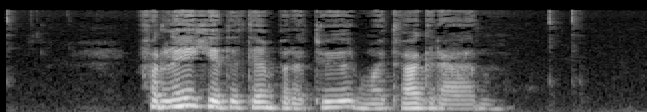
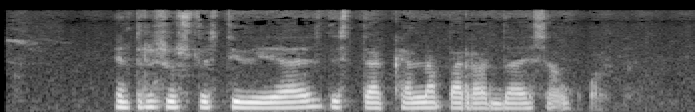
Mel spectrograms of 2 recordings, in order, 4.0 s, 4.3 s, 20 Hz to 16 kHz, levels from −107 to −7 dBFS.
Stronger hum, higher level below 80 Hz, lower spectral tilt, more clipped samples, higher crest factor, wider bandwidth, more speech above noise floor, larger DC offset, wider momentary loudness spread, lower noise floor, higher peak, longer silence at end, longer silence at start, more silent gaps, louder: neither; second, -66 dBFS vs -58 dBFS; about the same, -5.5 dB/octave vs -6.5 dB/octave; neither; about the same, 20 dB vs 16 dB; about the same, 11.5 kHz vs 11.5 kHz; first, 43 dB vs 39 dB; neither; first, 15 LU vs 9 LU; first, -68 dBFS vs -59 dBFS; about the same, -8 dBFS vs -6 dBFS; first, 0.9 s vs 0.6 s; first, 0.9 s vs 0.7 s; neither; second, -26 LUFS vs -20 LUFS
